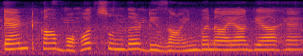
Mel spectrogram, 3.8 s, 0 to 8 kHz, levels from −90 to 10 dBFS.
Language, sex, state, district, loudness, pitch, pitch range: Hindi, female, Punjab, Fazilka, -18 LUFS, 240 Hz, 230-265 Hz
